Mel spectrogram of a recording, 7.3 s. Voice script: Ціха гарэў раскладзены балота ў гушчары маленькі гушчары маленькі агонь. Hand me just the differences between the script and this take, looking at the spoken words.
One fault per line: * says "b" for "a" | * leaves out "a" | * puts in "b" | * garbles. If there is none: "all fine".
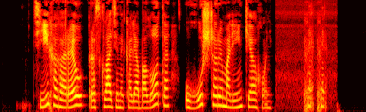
* puts in "каля"
* leaves out "гушчары маленькі"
